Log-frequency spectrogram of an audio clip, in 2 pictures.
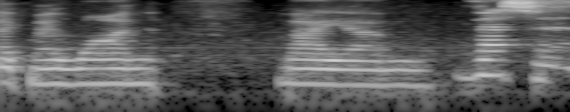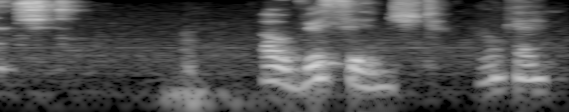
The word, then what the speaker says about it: visage: Visage is the French pronunciation.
